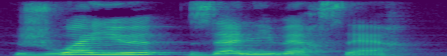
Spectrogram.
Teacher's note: So basically what this means is that the X becomes pronounced and we pronounce it as if it were a Z. Joyeux anniversaire. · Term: liaison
